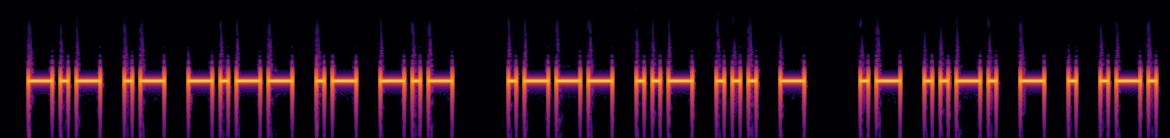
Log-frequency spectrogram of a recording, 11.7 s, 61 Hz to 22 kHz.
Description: Morse code, heard as a keyed tone, about 16 wpm, 700 Hz. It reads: KAYAK JUST AFTER
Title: Pangram Challenge v2 - 15wpm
